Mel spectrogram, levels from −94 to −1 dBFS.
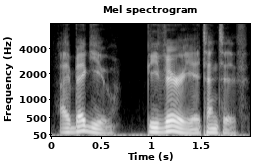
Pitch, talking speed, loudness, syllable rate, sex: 105 Hz, 180 wpm, -15 LUFS, 6.2 syllables/s, male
